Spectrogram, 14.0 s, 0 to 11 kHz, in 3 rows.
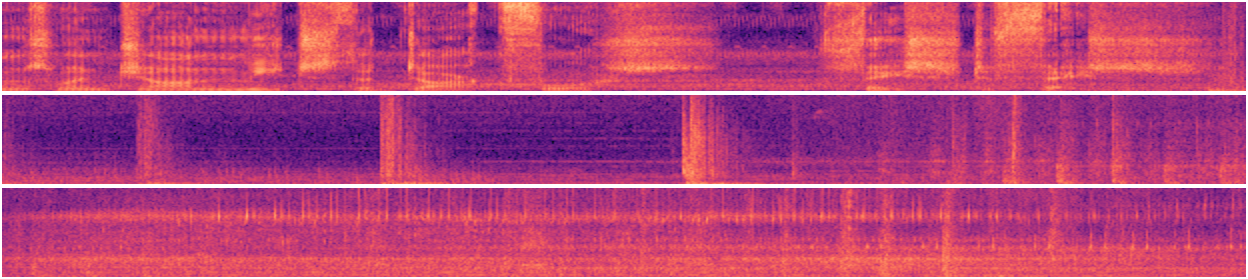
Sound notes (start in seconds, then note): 3.2 eerie music; 4.4 banging sound; 7.6 heavy breathing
